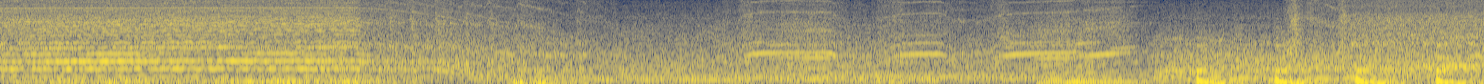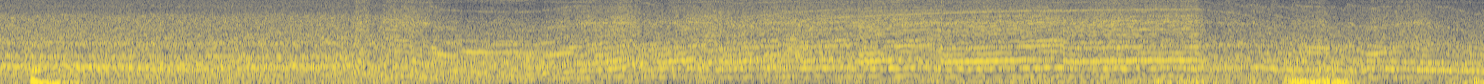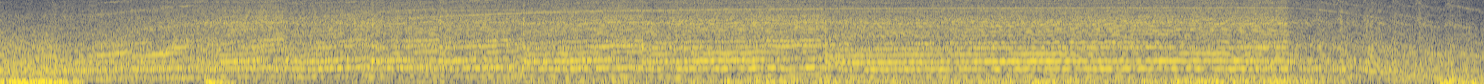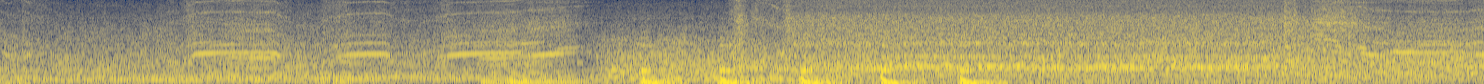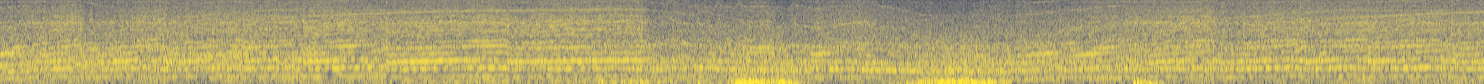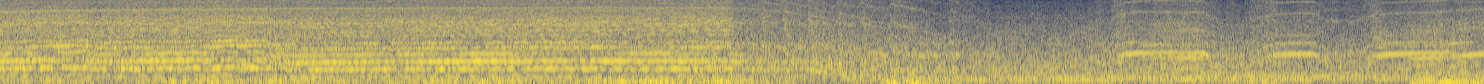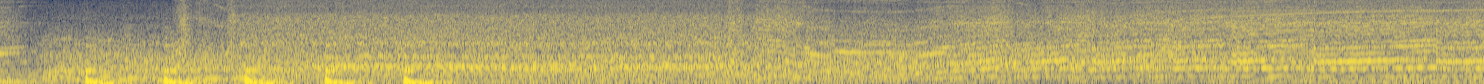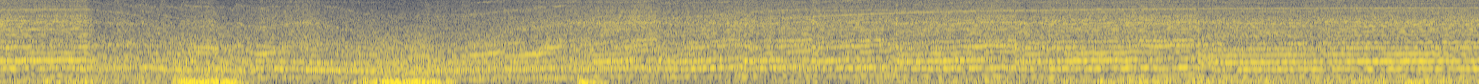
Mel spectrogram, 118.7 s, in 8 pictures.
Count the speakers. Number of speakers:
zero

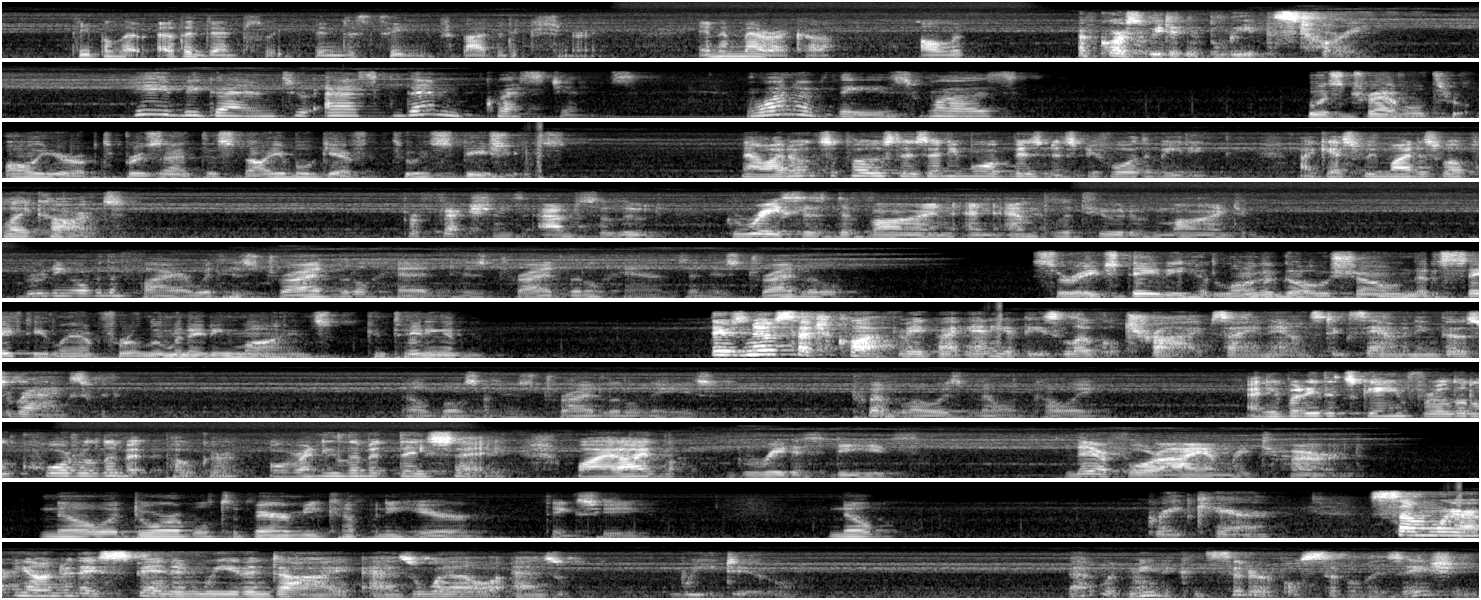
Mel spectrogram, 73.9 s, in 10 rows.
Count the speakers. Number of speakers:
seven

